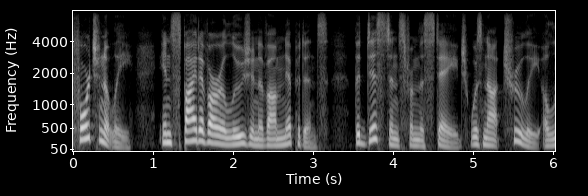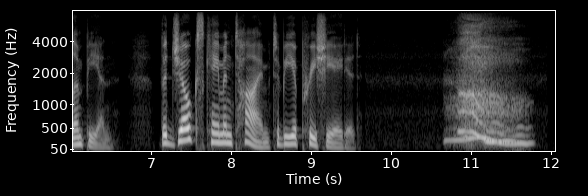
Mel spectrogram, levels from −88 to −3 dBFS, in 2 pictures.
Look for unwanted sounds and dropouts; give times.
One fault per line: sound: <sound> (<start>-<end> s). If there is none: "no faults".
sound: breath (10.6-11.8 s)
